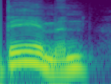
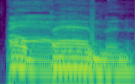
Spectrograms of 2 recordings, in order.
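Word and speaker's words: Bearman: I think it's definitely Behrman. Behrman, like is it bare chest?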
